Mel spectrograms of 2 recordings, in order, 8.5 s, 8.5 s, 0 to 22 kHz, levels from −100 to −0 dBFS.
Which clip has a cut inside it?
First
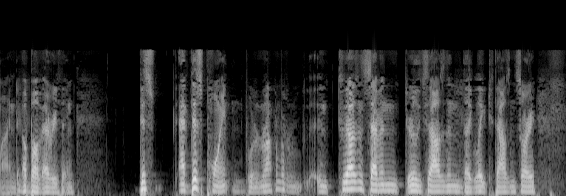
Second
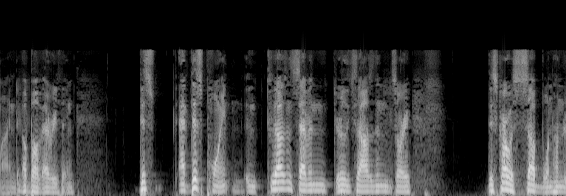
second; 2 cuts; at 3.7 s, 5.9 s

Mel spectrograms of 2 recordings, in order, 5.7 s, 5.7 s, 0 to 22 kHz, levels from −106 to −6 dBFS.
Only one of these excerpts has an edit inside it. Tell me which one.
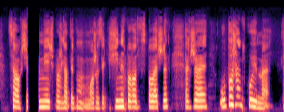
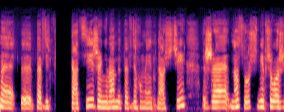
first; 2 cuts; at 1.5 s, 3.7 s

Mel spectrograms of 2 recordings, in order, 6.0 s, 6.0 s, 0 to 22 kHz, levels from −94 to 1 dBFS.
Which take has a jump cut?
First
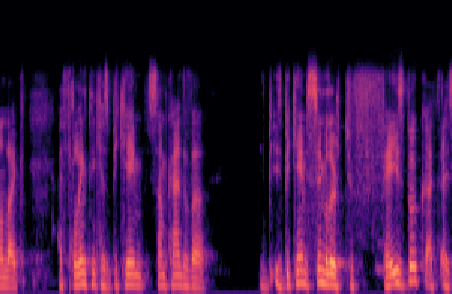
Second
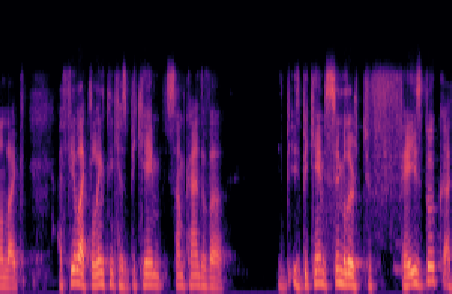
first; 1 cut; at 0.9 s

